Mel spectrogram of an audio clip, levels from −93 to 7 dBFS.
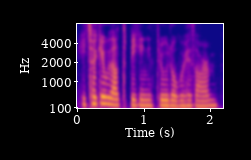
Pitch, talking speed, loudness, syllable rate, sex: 190 Hz, 300 wpm, -19 LUFS, 6.8 syllables/s, female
